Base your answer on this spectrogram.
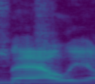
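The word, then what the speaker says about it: Mahle: Is it Molly? Am I saying that right? Molly. I should have really looked up these pronunciations. I'm going to go with Mally on this one.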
